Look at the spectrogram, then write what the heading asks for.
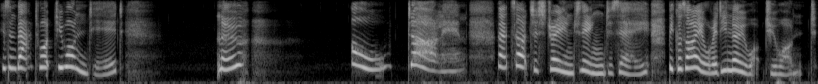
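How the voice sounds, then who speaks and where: A woman voicing a possessive, sweetly menacing queen of the forest, who speaks softly, slowly and coaxingly, often in a whisper. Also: extremely high pitch, lively intonation, no room sound. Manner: soft, slow, whispery and coaxing. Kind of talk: scripted audio roleplay.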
